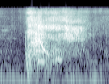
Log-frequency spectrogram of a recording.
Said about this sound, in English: You got to stop blowing your nose right into the mic. It's got to be awful.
